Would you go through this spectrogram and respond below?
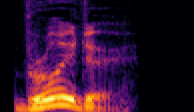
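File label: "broider", British English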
